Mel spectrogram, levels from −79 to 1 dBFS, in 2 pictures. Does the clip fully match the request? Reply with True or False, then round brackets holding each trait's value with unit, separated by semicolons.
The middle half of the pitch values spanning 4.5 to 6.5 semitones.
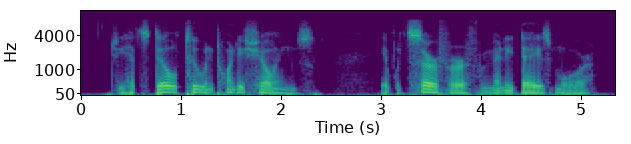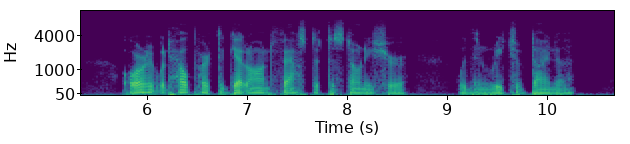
True (5.1 semitones)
